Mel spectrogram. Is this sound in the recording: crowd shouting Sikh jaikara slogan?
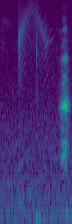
no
